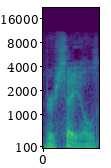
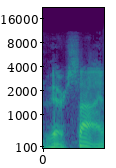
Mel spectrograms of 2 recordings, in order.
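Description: First: The name is said the local Kentucky way. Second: The name is said the French way. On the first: It names the town in Kentucky. "that's Versailles" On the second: It names the place in France. "not Versailles like in France"

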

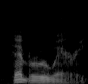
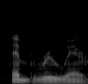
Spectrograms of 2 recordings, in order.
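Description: First: The R after the B is pronounced. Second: The R after the B is pronounced.

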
